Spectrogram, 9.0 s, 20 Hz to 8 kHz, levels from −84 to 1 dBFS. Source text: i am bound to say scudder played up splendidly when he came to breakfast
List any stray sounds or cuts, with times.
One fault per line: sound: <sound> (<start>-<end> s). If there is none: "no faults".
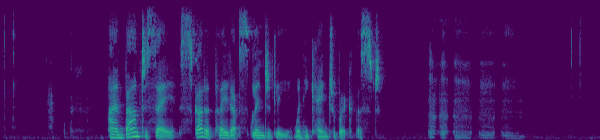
sound: throat clearing (6.4-7.9 s)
